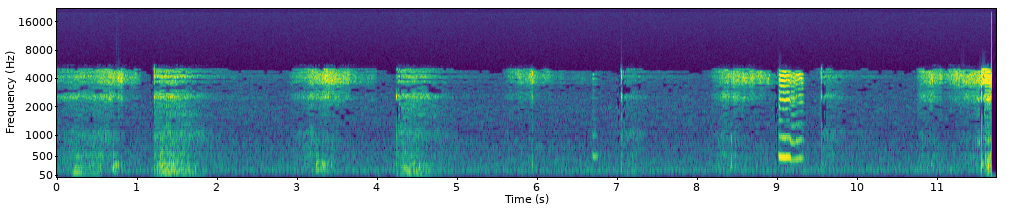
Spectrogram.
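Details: A cat asleep in a weird position, its tongue moving continuously, snoring: soft, irregular snoring breaths over steady room noise, with a few louder snorts.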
